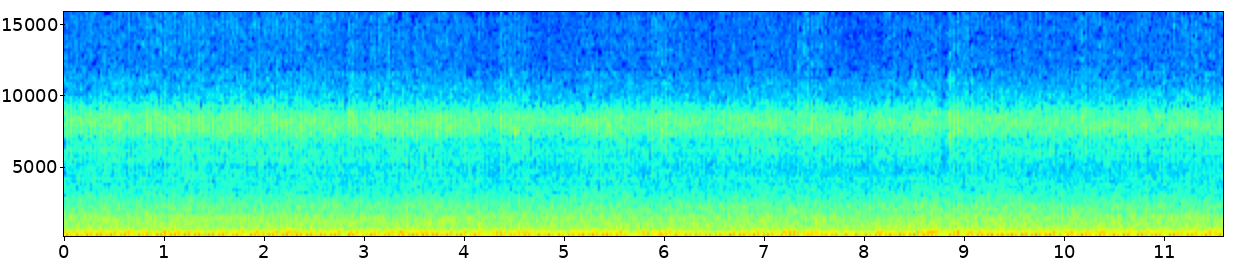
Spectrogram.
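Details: Craftsman LT1000 lawn tractor single-cylinder engine, previously surging, now fed by a single straight fuel line from tank to carburetor: holds a steady, even beat with only slight dips, no surging; probably a fuel delivery problem.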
